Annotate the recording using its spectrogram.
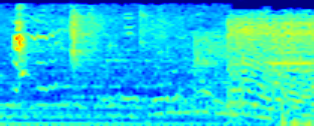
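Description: A dog hidden in a school backpack whining, a few short whines and then a longer one that rises and falls, over soft background music.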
